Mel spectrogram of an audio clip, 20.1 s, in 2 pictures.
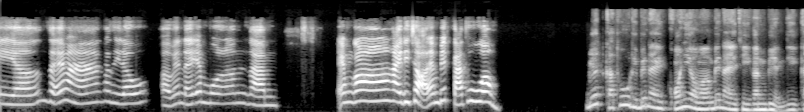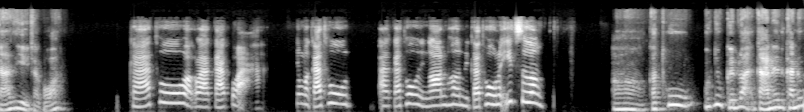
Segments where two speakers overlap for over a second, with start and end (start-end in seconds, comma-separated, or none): none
